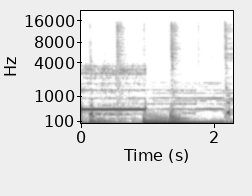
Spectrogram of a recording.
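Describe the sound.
On an outgoing phone call, the ringback tone sounds as a steady, mid-pitched tone lasting about a second. A pause follows, over a low, constant hum.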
